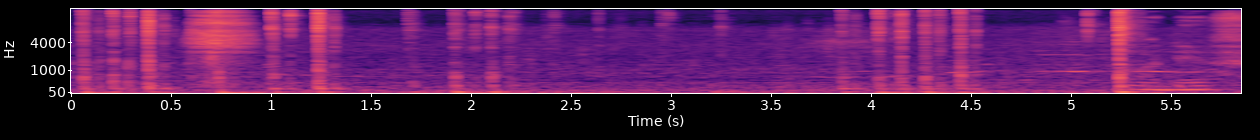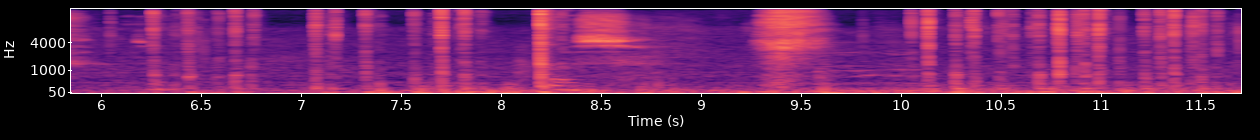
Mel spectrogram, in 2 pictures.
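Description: Typing on a computer keyboard: irregular runs of key clicks as git commands are entered. There is a dull thump about five seconds in and a few short hisses.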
